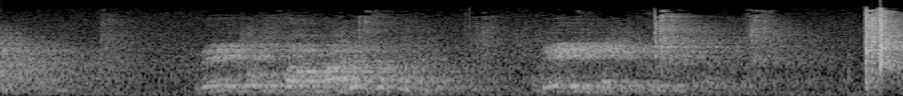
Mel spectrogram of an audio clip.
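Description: A man talks in a large echoing hall.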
